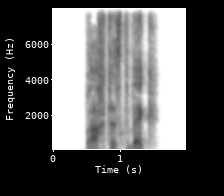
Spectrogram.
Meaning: second-person singular preterite of wegbringen
- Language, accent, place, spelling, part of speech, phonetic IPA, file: German, Germany, Berlin, brachtest weg, verb, [ˌbʁaxtəst ˈvɛk], De-brachtest weg.ogg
